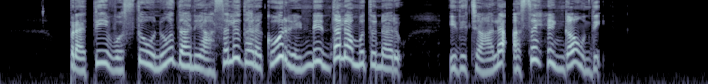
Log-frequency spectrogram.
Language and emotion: Telugu, disgusted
